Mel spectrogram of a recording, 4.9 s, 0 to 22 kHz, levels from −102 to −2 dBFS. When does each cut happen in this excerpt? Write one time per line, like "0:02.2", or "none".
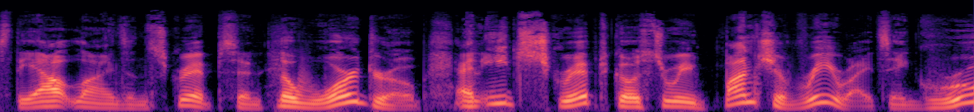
0:01.4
